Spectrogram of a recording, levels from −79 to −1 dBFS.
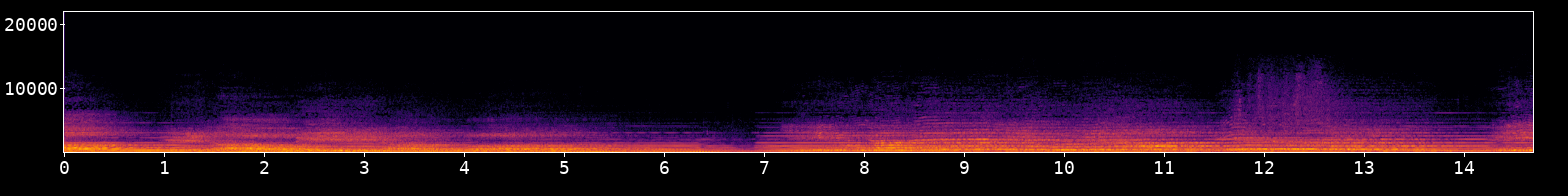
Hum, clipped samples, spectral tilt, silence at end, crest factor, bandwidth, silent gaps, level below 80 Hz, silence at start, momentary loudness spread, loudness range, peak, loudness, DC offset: none; under 0.1%; -6.5 dB/octave; 0 s; 16 dB; 13.5 kHz; none; -54 dBFS; 0 s; 8 LU; 4 LU; -6 dBFS; -23 LUFS; under 0.1%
